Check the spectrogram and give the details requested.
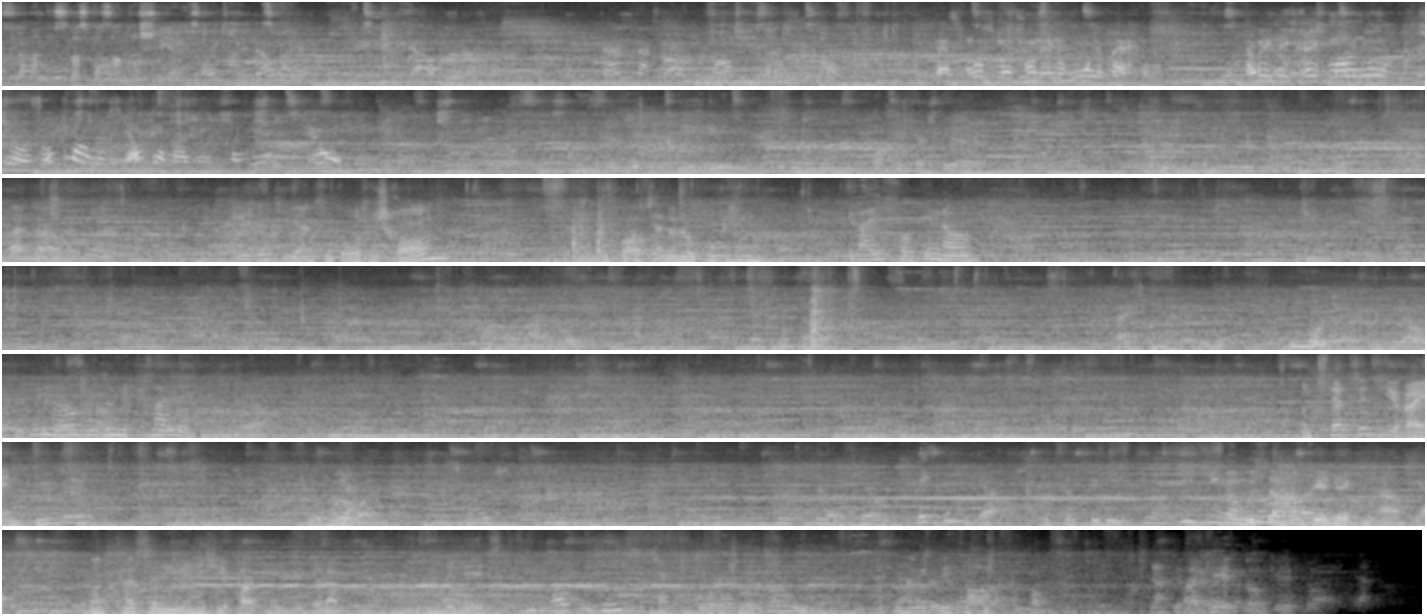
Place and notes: Frillendorf, Essen, Deutschland - essen, frillendorf, construction market
In einem Baumarkt. Der Klang verschiedener Werbemonitore und Kunden in den Gängen des Marktes..
Inside a construction market. The sound of different advertising monitors and customers in the corridors of the market.
Projekt - Stadtklang//: Hörorte - topographic field recordings and social ambiences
